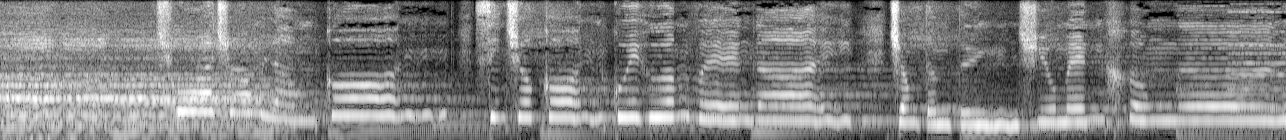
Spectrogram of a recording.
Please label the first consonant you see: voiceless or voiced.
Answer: voiceless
